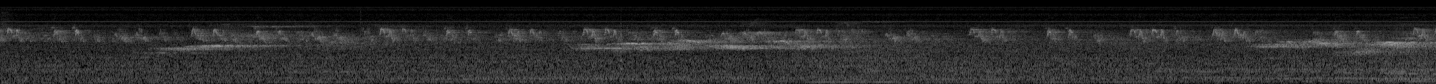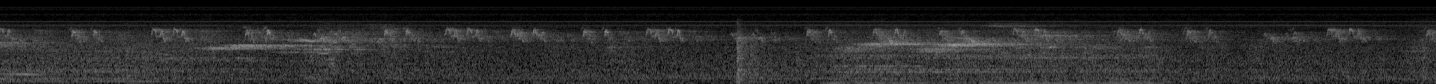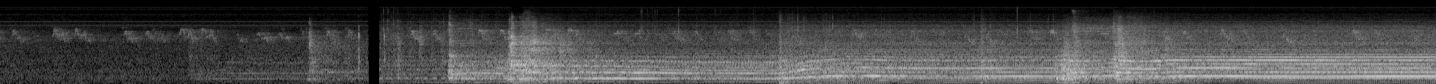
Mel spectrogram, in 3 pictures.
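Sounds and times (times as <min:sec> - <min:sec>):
birds chirping: 0:00.0 - 0:43.0
outdoor background noise: 0:00.0 - 0:43.0.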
